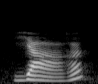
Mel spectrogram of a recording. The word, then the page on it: järe: Bas-Rhin; Herrlisheim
